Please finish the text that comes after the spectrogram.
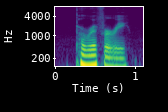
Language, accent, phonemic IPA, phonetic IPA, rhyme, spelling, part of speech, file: English, US, /pəˈɹɪf.ə.ɹi/, [pəˈɹɪf.ɹi], -ɪfəɹi, periphery, noun, En-us-periphery.ogg
- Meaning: 1. The outside boundary, parts or surface of something 2. A first-rank administrative division of Greece, subdivided into provinces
